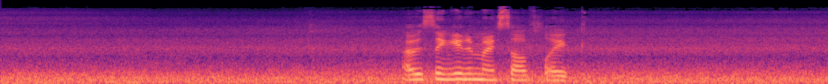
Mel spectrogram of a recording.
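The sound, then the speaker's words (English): Steady ocean surf rushes and hisses on a beach from start to finish, a constant wash of waves, while a person speaks briefly partway through over the roar. “Gaia’s Gift at The Beach”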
